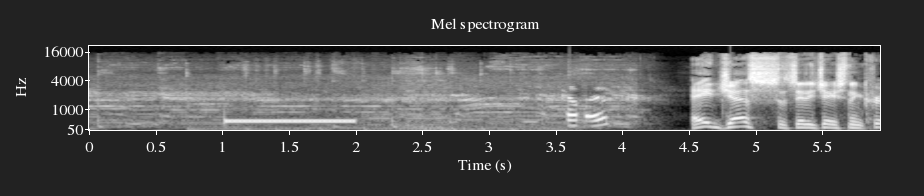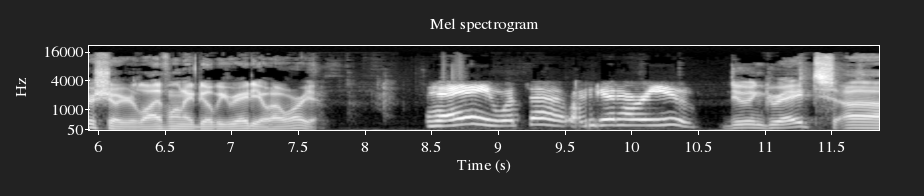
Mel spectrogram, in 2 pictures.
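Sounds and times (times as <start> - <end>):
telephone beep of a live call being placed: 1.0 - 2.1
speech: 3.6 - 7.8, 8.5 - 11.8
faint hum: 3.6 - 11.8.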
